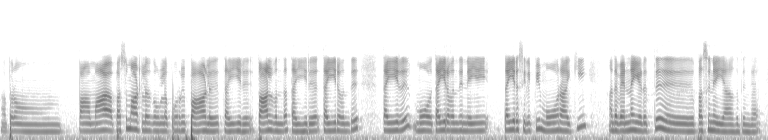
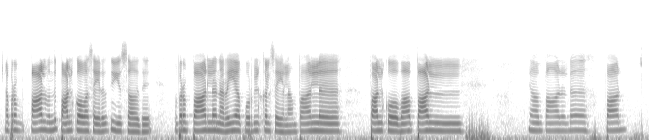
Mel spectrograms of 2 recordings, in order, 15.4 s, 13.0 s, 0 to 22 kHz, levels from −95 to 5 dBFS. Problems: constant background noise, low volume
